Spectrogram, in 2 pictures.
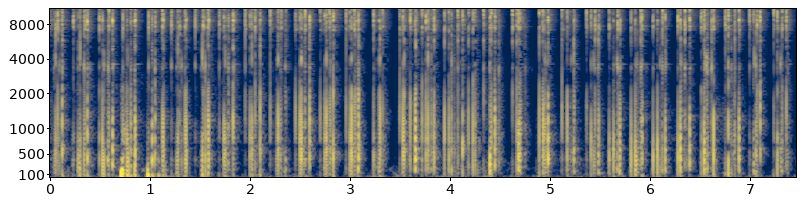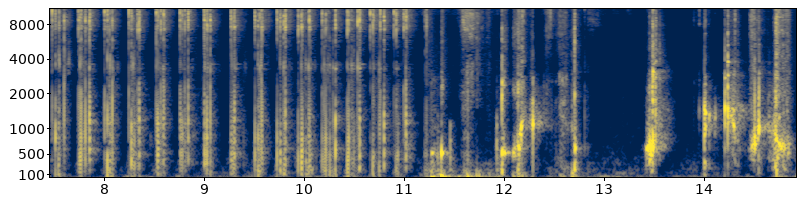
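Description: A small, hollow, translucent pink and clear plastic gacha capsule is held in the hand and tapped roughly with fingertips and short nails. The result is a rapid, dense stream of short, dry clicks and taps with a bright, crisp edge, each dying away almost instantly. Near the end the tapping turns sparser and more uneven, with a few louder knocks.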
